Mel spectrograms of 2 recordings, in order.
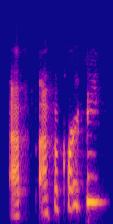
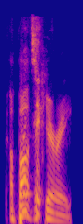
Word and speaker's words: apothecary: And then we had I say it wrong every time. Apocarthy? Apothecary. That's it.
